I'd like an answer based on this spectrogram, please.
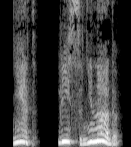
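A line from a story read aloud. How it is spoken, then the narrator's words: Exclamation. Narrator (Russian): воскликнула Эрика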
